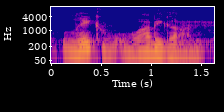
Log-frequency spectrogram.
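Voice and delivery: ordinary delivery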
